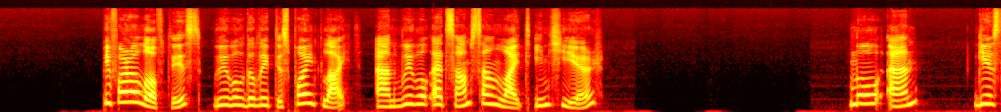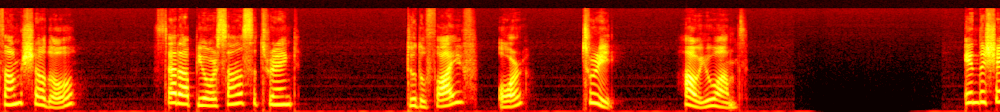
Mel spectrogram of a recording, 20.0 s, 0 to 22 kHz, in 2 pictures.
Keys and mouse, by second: 0.0 middle click, 0.5 ctrl+s, 0.7 middle click, 1.2 shift+middle drag, 1.4-1.7 middle drag, 2.2 click, 2.5 x, 2.8 drag, 3.4 shift+drag, 4.0 shift+a, 7.3 click, 8.0-10.0 typing, 8.5 drag, 11.1 middle click, 11.3-12.9 typing, 12.7 click.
